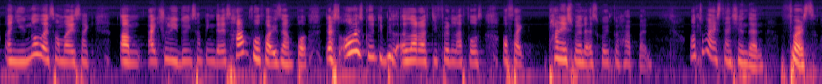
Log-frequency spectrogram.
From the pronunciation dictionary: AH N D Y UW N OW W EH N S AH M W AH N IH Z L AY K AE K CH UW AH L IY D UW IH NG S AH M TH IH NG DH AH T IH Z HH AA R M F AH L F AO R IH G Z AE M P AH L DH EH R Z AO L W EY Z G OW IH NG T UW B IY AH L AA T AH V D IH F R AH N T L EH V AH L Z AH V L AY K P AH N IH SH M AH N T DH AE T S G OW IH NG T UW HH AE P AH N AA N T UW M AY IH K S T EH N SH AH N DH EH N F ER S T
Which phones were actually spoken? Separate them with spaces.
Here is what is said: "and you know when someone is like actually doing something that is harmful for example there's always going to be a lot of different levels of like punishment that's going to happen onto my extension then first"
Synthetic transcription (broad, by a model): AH N Y UW N OW W EH N S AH M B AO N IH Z L AY K AE K CH UW AH L IY D UW IH NG S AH M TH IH NG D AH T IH S HH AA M F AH L F AO R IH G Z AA M P AH L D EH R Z AO L W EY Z G OW IH NG T UW B IY AH L AA T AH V D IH F R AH N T L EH F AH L S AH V L AY K P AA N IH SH M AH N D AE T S G OW IH NG T UW HH AE P AH N AA N T UW M AY IH K S T EH N SH AH N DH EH N F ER S T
